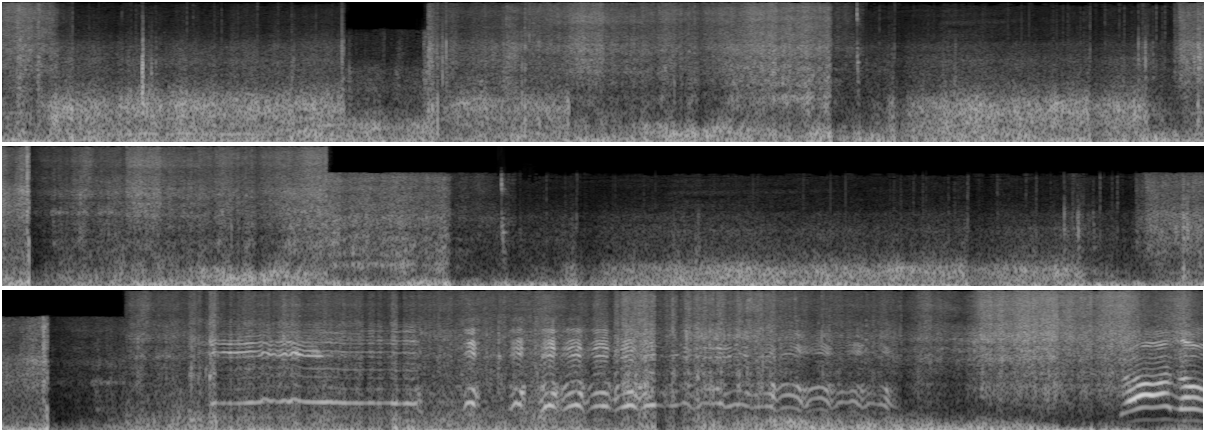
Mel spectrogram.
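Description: Wind buffeting an action camera's microphone while skiing at speed, mixed with skis sliding over snow: a loud, steady rush with a few brief dips.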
